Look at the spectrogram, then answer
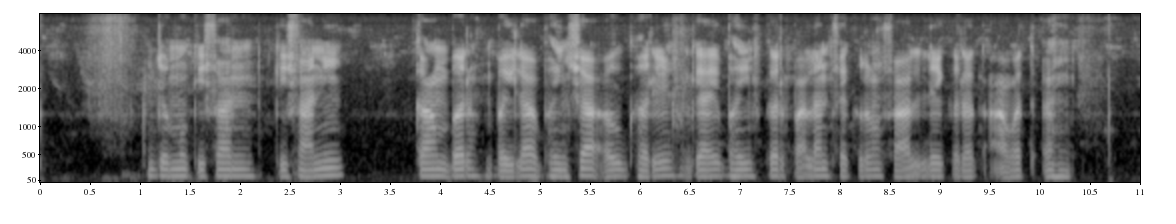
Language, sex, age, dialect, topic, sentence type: Chhattisgarhi, male, 60-100, Northern/Bhandar, agriculture, statement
